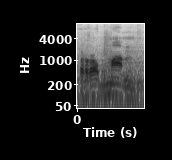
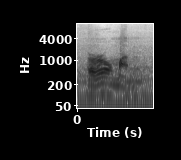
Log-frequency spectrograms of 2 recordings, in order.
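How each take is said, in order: First: The stress is on the second syllable. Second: The stress is on the first syllable. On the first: The speaker calls it right. "The stress is on the second syllable" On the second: The speaker calls it wrong. "They put the stress on the first syllable"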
